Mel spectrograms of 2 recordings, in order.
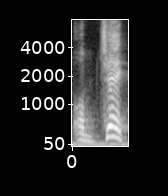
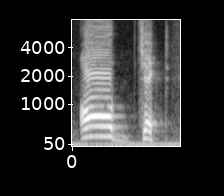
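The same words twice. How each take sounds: First: The stress is on the second syllable. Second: The stress is on the first syllable. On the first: It is an action, to refuse. "you stress on ject" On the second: It names a thing. "If you stress on ob, it becomes a noun"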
